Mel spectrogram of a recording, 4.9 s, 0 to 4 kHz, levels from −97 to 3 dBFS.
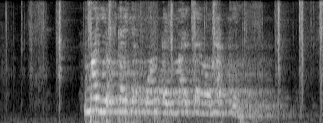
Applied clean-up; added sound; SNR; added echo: none; Camera; 13 dB; reverberation time 2.1 s.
